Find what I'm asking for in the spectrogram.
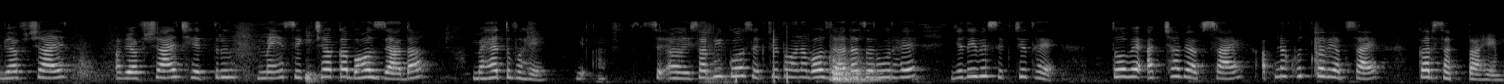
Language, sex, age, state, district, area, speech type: Hindi, female, 18-30, Madhya Pradesh, Seoni, urban, spontaneous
